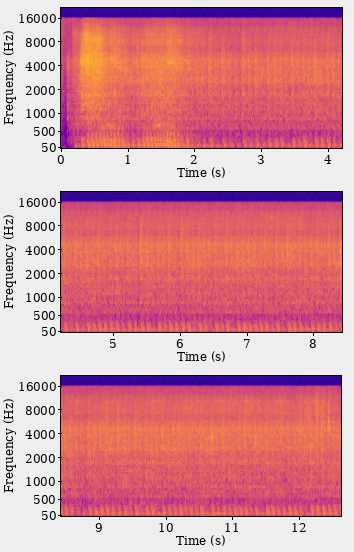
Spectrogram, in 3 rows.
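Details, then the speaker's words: Honda CB100 (mixed-parts build) just reassembled after ignition setting work: brief start-up rev then slow, uneven idle about four beats a second; idle set too low, carburettor may need re-tuning; low unstable idle. "Oke ini karena stasionernya Kurang tinggi ya oleh seperti itu suaranya mesinnya nih Sudah sedikit stabil ini mungkin tinggal setingan karbu nya mungkin perlu disetting ulang lagi"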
